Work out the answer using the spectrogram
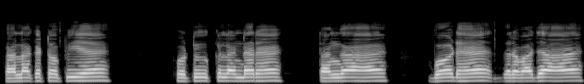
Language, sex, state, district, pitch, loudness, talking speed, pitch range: Hindi, male, Bihar, Jahanabad, 165 Hz, -14 LUFS, 155 wpm, 160-175 Hz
